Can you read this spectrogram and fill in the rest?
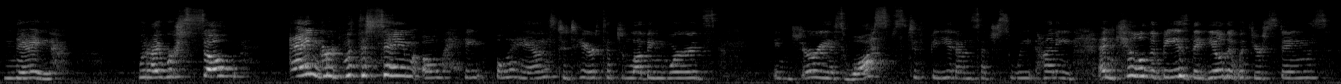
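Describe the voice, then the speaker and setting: A woman's voice: high voice, slow pace. A woman acting a passionate, lovesick young noblewoman in a theatrical Shakespearean stage monologue, dramatic and emphatic, lingering on words. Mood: anguished, impassioned. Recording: roomy, distant mic, faint background noise.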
